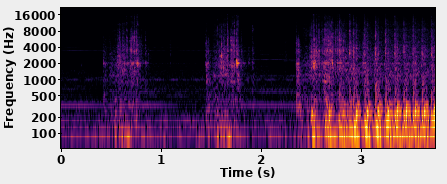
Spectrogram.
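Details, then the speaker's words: 1980 Kawasaki KZ650, restarted after months unused in cold weather with a new regulator rectifier: uneven bursts of revs with irregular pops, sputters and backfiring instead of a steady beat; runs rough, owner thinks it just needs a tune. "It's running a little rough now. You can hear it sputtering and popping and backfiring a little bit, but just needs a little bit of a tune and I think we'll be good to go."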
